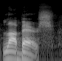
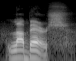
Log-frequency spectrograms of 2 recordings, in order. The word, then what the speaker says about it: L'Auberge: is we are at la verge la berge i think i'm pronouncing it right ask guy inside how to pronounce it pretty sure he said la berge which is a phenomenal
